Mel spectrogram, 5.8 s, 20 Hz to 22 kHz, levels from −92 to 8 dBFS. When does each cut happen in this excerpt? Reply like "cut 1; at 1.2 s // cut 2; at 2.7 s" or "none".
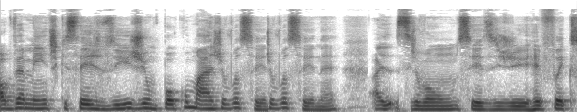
cut 1; at 2.7 s // cut 2; at 4.1 s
